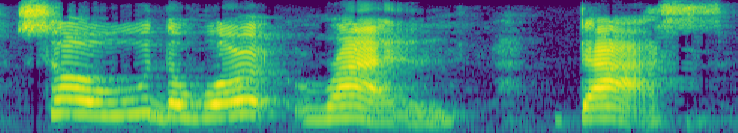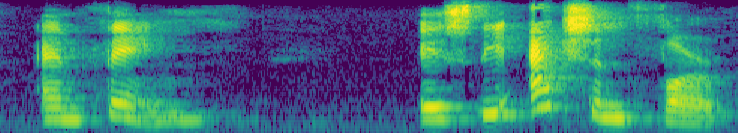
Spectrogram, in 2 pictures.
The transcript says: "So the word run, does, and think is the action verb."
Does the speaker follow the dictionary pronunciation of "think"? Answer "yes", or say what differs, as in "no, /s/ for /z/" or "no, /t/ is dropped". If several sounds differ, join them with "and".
no, /k/ is dropped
